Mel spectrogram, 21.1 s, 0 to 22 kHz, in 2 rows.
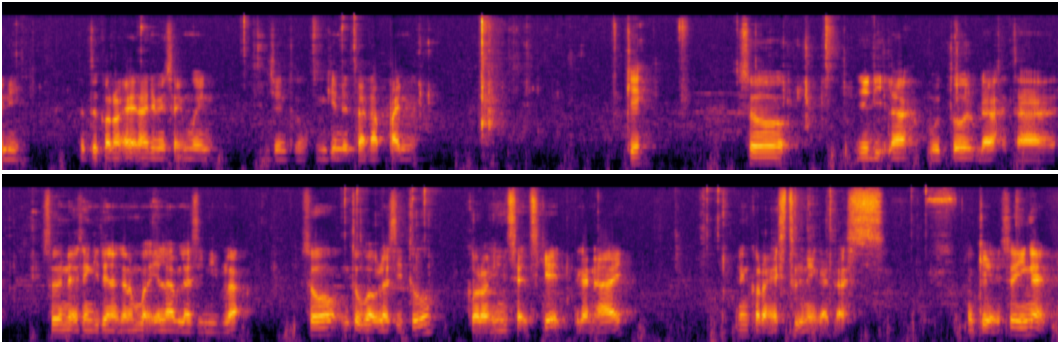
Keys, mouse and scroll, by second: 1.3-4.8 drag, 4.8 KP_Enter, 6.5-7.8 middle drag, 7.8 alt+a, 8.0 Tab, 8.2-8.7 middle drag, 8.7 alt+a, 8.8-9.5 scroll down 2, 9.5 KP_1, 13.2 Tab, 13.4 middle drag, 13.7 scroll up 2, 13.9 click, 14.2 Tab, 14.5 3, 14.6 click, 15.0-15.8 scroll up 2, 15.8 i, 17.7 click, 17.8 scroll down 1, 18.0 middle click, 18.3 e, 19.7 click.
